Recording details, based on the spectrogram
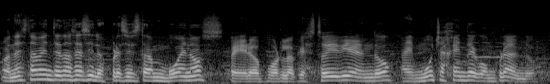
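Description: A young man with a Peruvian Spanish accent, chatting lively and directly to his viewers in a casual vlog. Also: sits high, moderate pace, over loud music, over a noisy crowd. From Peru. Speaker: travel vlogger. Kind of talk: casual vlog talk to camera.

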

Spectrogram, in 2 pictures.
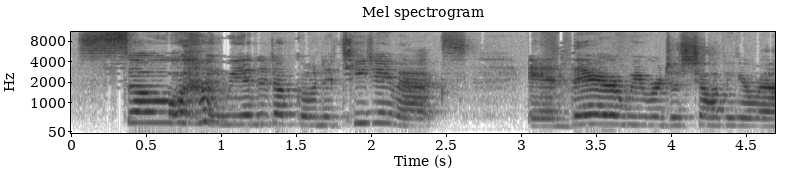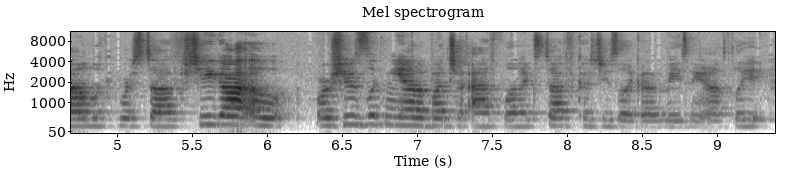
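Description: A woman's voice: high-pitched, steady tone, fairly quick, sharp tone, echoey room. A teenage girl with a sore throat and stuffy nose chatting casually to camera about clothes, bubbly and full of likes and restarts. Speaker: vlogger. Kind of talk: casual haul video chat.

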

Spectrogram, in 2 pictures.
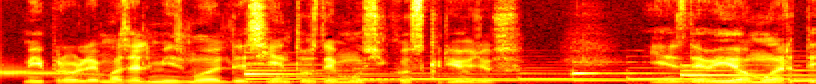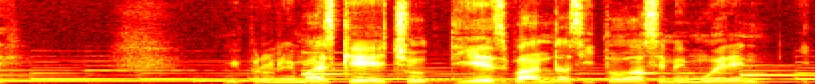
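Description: A man's voice: mid-range voice, lightly acted. A man playing a slangy Colombian musician phoning in to a comic radio drama. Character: desperate, street-talking male musician phoning in.

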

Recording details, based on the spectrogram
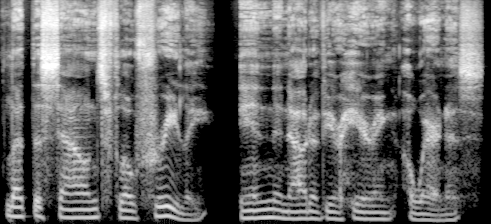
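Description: A man leads a guided sleep meditation in a medium-pitched voice. His delivery is very slow and soothing, with long pauses between short instructions. The tone is soft and breathy. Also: dry recording, studio quality.

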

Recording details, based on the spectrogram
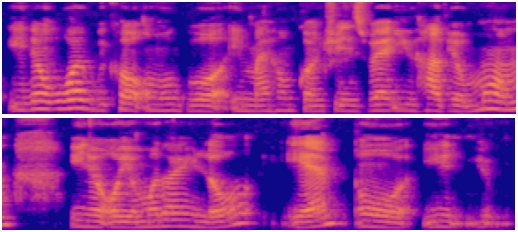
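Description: Low-pitched young Nigerian woman. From Lagos, Nigeria. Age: young adult. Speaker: vlogger. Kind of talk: casual advice talk to camera. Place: bedroom at home.

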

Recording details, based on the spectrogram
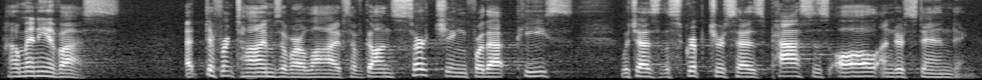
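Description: Slow-speaking older man preaching, echoing hall. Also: fairly high pitch, steady tone. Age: 60s or older. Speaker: pastor. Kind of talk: sermon. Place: indoor church, at a pulpit. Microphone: gooseneck lectern microphone. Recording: long echoing hall reverb.

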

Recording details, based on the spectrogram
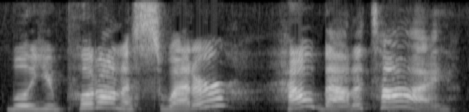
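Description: An American woman reading a picture book aloud to young children, in a deliberate, sing-song teacher's delivery with emphasized words. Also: high-pitched, expressive, pushed and bright. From United States. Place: small indoor room with racks of hanging clothes.

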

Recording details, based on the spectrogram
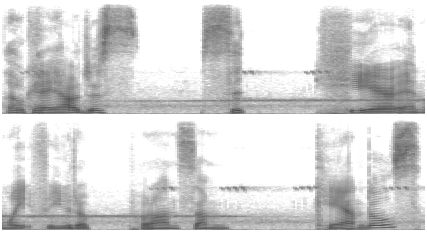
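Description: A wounded alien star played by a woman, proud and baffled by humans. Her voice sits a little low and she talks very slowly, breaking into exclamations, in the manner of an intimate roleplay drama. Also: creaky, a little hiss or hum, exaggerated voice. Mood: uneasy, awkward. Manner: halting, exclaiming, slightly formal wording. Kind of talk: roleplay audio drama addressed to the listener.

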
